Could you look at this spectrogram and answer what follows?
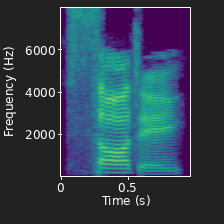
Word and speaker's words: Saady: this in the beginning my name is sardi not it's always such a difficult one to pronounce s-double-a-d-y um so i i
